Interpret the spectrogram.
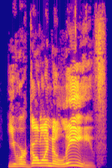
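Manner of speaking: loud, raging accusation; furious shout. Acted. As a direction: yell it in drunken rage. Drunk husband rages at wife.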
